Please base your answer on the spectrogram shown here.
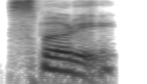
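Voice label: "spurry", Indian English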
